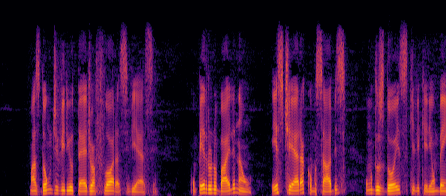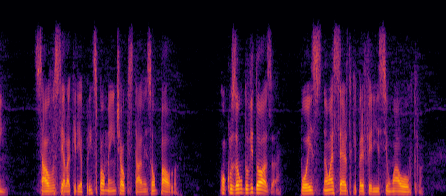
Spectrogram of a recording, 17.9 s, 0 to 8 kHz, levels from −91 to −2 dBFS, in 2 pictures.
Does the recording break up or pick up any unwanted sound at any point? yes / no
no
